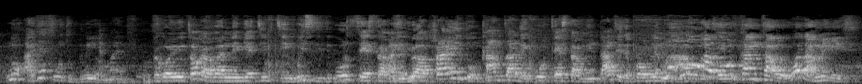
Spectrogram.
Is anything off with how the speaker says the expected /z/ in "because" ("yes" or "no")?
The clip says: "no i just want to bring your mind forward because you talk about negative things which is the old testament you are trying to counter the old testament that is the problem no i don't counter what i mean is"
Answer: yes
